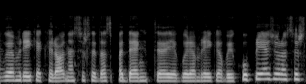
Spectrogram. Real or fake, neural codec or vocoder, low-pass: fake; vocoder, 44.1 kHz, 128 mel bands every 256 samples, BigVGAN v2; 9.9 kHz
